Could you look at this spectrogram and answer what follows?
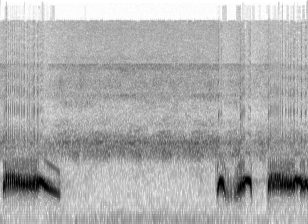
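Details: Spotted dove call for luring wild doves. A long falling coo ends one phrase, then after a pause come two short coos and the start of another long coo, over a faint steady hiss.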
